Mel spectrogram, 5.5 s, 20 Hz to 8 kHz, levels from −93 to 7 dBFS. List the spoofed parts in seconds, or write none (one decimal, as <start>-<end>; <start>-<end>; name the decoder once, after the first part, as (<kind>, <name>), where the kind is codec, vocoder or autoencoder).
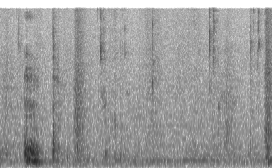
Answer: none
